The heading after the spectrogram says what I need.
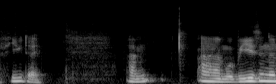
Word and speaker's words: Fude: Pronounced Fude, apparently, when you shorten it down to, well, down to Fude.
